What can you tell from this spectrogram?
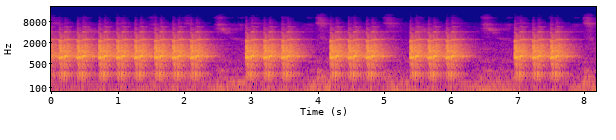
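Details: Loud, rapid, regular mechanical knocking in bursts of several seconds with brief pauses, as an MRI scanner runs a scan: MRI scanner noise.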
